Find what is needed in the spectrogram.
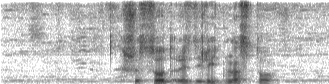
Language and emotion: Russian, neutral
